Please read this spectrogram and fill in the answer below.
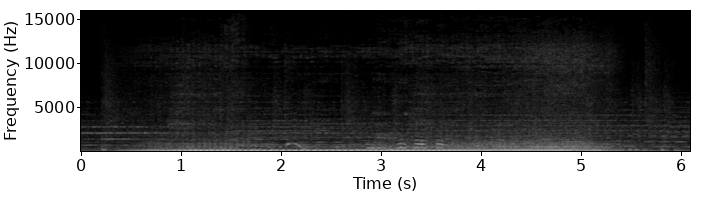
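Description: Kawasaki Teryx 800 side-by-side's V-twin engine pulling hard under load on a steep, rutted climb: a loud low pulsing that builds over the first second and eases off near the end, with background music underneath.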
